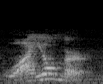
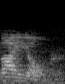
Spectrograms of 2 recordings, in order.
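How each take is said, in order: First: The word begins with a W sound. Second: The word begins with a V sound. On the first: This is the older, biblical way of saying it. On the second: This is how modern speakers say it.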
